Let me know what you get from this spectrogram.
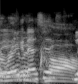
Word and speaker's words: Ravenclaw: Yo, o sea, hace un toque estábamos hablando y a mí me han dicho que podría ser como Luna, así como River Clown. ¿Cómo se pronuncia? Ravenclaw. – Ravenclaw. – No, Ravenclaw. Gracias, por ayudarme con la pronunciación.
